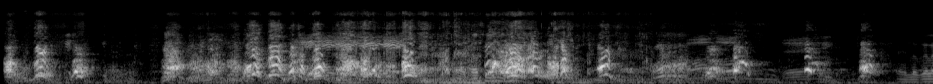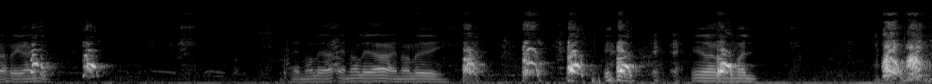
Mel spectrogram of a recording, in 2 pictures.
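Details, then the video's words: Female and male Dogo Argentino fighting: a dense burst of rough, snarling growls and scuffling fills the first seven seconds, then fades into scattered yips, while people shout and call out in Spanish throughout. "Female vs male dogo argentino fight"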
